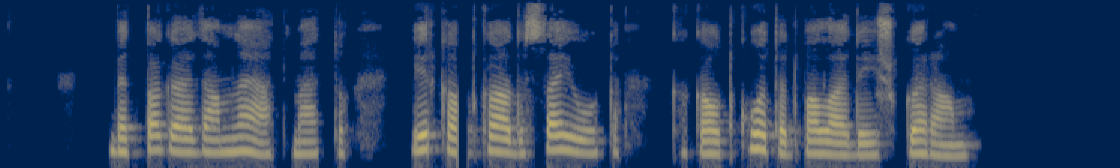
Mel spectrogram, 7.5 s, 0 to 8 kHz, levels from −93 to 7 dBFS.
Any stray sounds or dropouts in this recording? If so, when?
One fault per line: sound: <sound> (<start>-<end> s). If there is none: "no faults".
sound: dropout (3.0-3.1 s)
